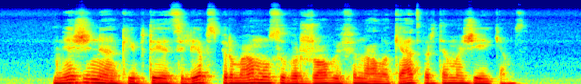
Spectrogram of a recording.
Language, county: Lithuanian, Vilnius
